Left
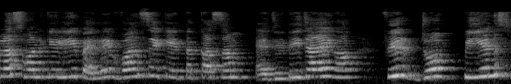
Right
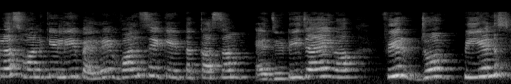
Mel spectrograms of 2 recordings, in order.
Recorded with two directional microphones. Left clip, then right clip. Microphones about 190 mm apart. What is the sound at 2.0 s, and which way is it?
A woman's voice, 30° right (ahead or behind).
